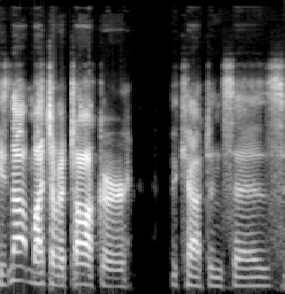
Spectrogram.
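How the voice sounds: In a natural reading voice with ordinary pitch variation, the speaker reads against a quiet background.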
